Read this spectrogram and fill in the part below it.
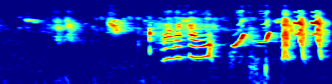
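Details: Talking parrot kept as a pet, said to say "mummy mummy"; scratchy chatter leads into a speech-like harmonic phrase, followed by sharp, loud chirps and clicks.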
